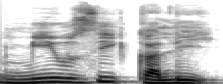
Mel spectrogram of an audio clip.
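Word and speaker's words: musically: बाद डबल एलवाई है तो डबल एलवा के पहले ए जो है इसको हम लोग साइलेंट कर देते हैं काट दीजिए हटा दीजिए क्लियर तो यहां देखेंगे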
